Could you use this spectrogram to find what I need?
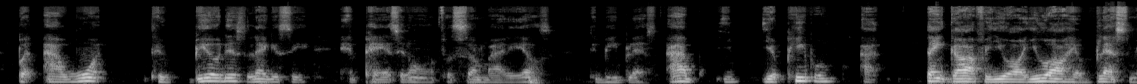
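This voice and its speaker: The speaker goes at a fairly slow pace, with long, frequent pauses and big swings in loudness. The voice is somewhat breathy, with ordinary pitch variation. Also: man, medium pitch for a man. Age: 70s. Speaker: funeral home owner. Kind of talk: talk show interview.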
